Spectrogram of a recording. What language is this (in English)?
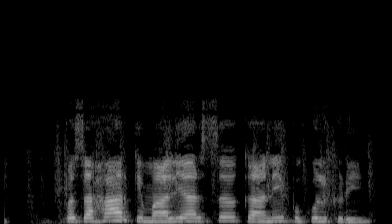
Pashto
